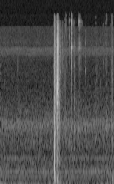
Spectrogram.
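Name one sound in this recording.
A game character hits the ground hard with a short thud.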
